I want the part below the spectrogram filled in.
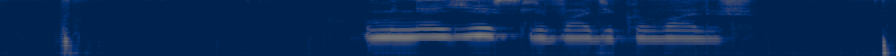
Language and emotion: Russian, neutral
